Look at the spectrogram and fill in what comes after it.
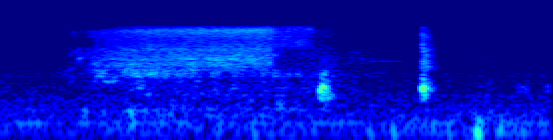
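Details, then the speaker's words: Real recording of a podcaster's own mechanical ventilator audible while he talks: a soft airy hiss lasting about a second, then a few sharp clicks from the machine. "My name is. That noise you're hearing is my ventilator."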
